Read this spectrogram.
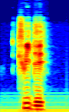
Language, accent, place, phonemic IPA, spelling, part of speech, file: French, France, Lyon, /kɥi.de/, cuider, verb, LL-Q150 (fra)-cuider.wav
- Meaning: to think, to consider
